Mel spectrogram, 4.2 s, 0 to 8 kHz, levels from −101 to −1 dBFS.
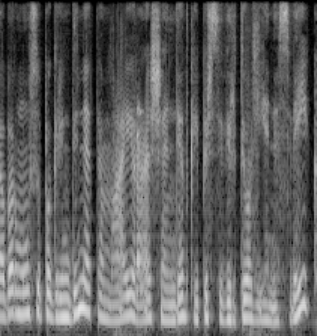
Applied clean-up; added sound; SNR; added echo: neural separator model SepFormer DNS4.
